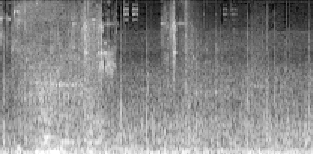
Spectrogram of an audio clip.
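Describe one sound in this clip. Quick footsteps patter across hard pavement.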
